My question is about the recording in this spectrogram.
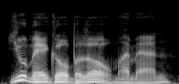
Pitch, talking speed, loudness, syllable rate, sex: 100 Hz, 200 wpm, -14 LUFS, 4.3 syllables/s, male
